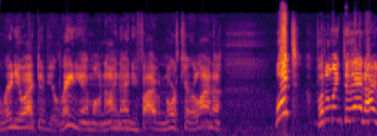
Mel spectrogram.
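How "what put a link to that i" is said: high, startled disbelief; incredulous. Real, not acted. Newsreader reacting to a radioactive truck story, incredulous. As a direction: let the pitch leap up in astonishment.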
